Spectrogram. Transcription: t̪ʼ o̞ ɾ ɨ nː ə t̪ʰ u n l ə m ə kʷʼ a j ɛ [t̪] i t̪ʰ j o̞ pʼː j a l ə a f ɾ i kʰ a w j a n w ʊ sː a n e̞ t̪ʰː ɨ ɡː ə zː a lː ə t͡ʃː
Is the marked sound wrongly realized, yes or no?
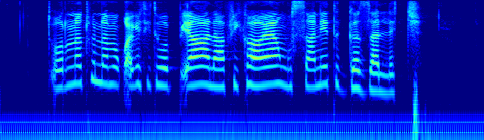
no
